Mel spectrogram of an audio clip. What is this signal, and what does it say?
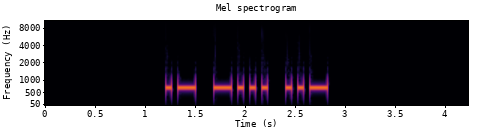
Morse code, heard as a keyed tone, about 20 wpm, 700 Hz. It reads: ABU
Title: Build A Word - 1 Letter At A Time - 5-Letter Words - 20wpm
